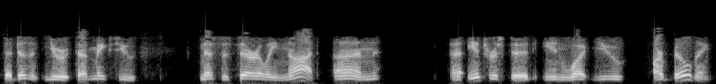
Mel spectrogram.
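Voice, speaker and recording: Argumentative American radio caller, muffled dry line. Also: male voice, medium pitch, measured pace, no echo. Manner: argumentative, probing with pointed questions. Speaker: caller debating on a radio show. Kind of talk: live phone-in debate. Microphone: telephone. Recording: muffled phone call over old radio.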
